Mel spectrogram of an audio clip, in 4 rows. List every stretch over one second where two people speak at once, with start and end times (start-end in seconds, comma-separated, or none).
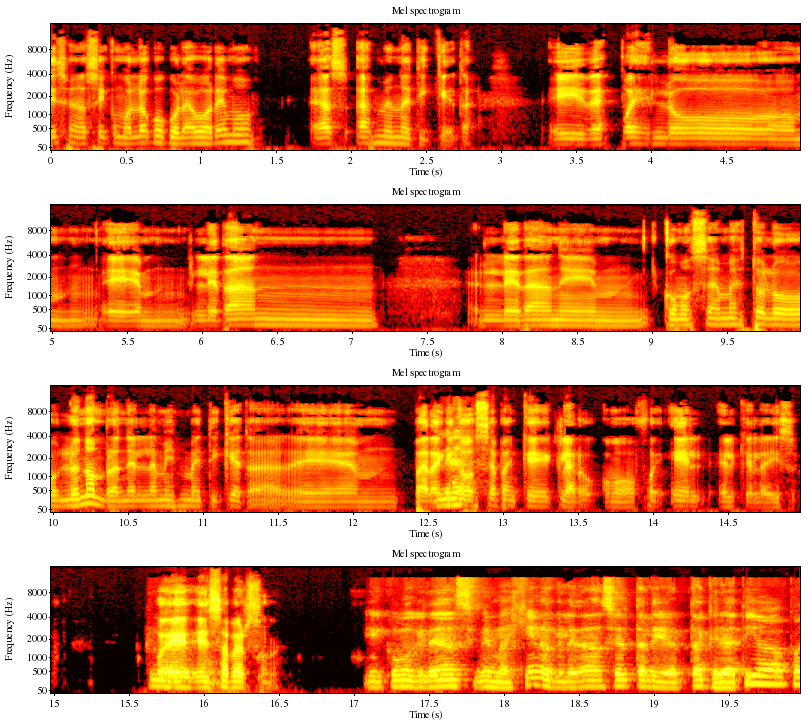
none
